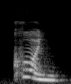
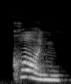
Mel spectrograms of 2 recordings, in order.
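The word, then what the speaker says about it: koń: давайте подивимося на слово конь конь бачите якщо ви краски не було ми б з вами прочитали кон з’являється креска і все це вже в нас буде конь так само день кінь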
